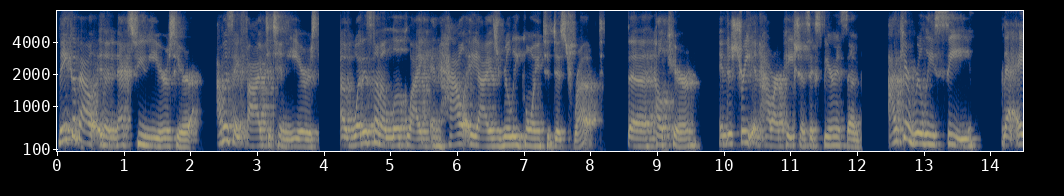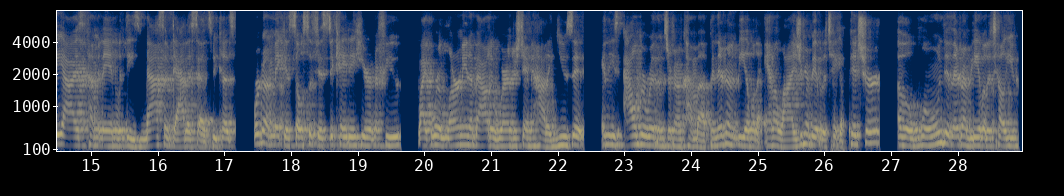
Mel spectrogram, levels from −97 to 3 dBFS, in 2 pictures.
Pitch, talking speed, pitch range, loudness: 175 Hz, 235 wpm, 160-185 Hz, -32 LUFS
